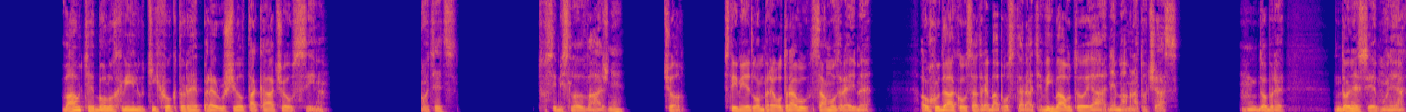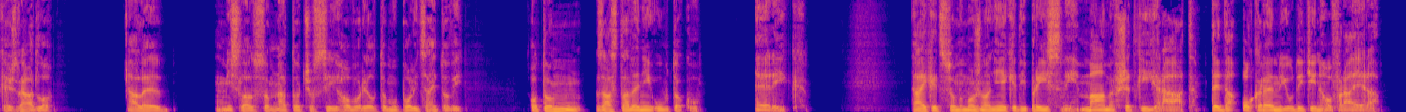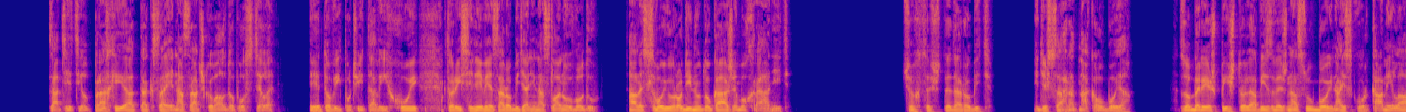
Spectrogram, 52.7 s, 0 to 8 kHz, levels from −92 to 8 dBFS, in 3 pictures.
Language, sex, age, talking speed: Slovak, male, 60-79, 125 wpm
